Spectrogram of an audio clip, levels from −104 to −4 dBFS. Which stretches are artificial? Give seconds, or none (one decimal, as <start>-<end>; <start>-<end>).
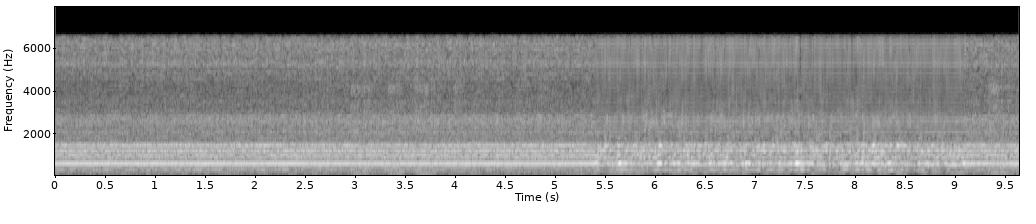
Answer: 5.4-9.1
